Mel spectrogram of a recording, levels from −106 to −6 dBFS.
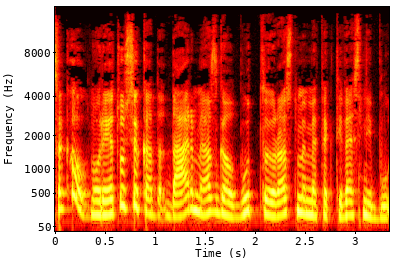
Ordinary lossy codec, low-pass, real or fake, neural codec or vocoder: MP3, 64 kbps; 14.4 kHz; real; none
